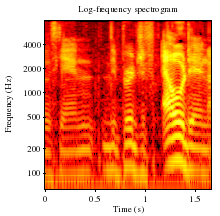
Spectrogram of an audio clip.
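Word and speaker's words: Eldin: game the bridge of eldon i pronounced that wrong last episode uh i said bridge of eden it's called bridge of eldon which is now split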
